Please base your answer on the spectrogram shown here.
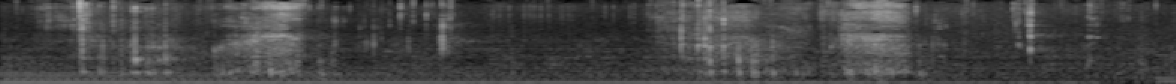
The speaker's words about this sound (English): But right now I'm gonna do an auditorial mukbang of me eating corn.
